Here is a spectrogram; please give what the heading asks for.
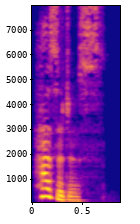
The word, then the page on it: hazardous: British English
